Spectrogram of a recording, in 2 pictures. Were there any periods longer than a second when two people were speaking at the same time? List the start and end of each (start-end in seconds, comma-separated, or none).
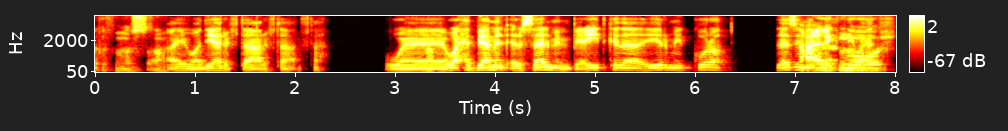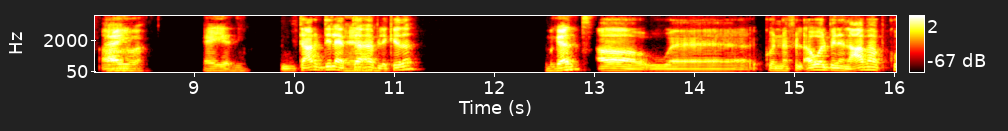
7.0-8.5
